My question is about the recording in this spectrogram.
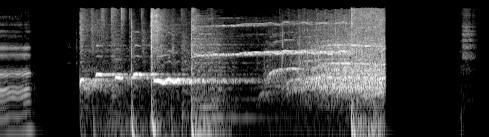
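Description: Live concert music: a male singer holds a very high, whistle-register note over a band with heavy drum hits. The music cuts off abruptly after about four seconds.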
